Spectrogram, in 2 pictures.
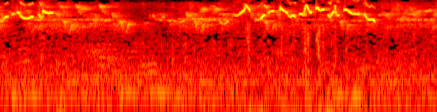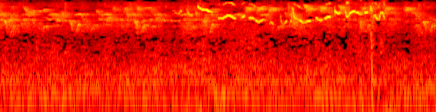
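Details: Leaf warbler singing vigorously: a high, fast warbling of twisting, squiggly notes in several loud phrases with short quieter gaps between them.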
